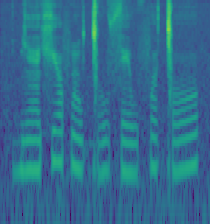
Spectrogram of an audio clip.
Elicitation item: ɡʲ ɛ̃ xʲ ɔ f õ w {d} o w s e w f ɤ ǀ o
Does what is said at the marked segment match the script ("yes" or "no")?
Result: no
